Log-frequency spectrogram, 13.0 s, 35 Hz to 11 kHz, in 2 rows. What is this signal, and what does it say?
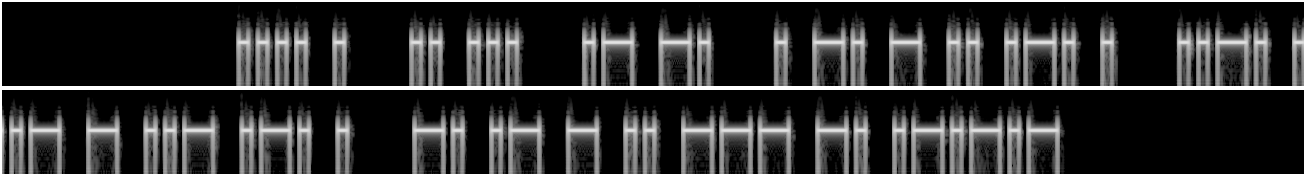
Morse code, heard as a keyed tone, about 25 wpm, 700 Hz. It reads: HE IS AN ENTIRE FUTURE NATION.
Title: A Sound Of Thunder 25wpm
